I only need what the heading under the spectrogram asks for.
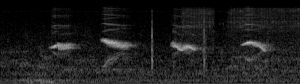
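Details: Pale-breasted thrush, singing as the owner believes breeding season nears: four clear, slurred, mid-high whistled phrases, about one every two-thirds of a second, with a couple of faint clicks between them.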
